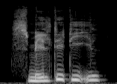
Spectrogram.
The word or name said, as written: smeltedigel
